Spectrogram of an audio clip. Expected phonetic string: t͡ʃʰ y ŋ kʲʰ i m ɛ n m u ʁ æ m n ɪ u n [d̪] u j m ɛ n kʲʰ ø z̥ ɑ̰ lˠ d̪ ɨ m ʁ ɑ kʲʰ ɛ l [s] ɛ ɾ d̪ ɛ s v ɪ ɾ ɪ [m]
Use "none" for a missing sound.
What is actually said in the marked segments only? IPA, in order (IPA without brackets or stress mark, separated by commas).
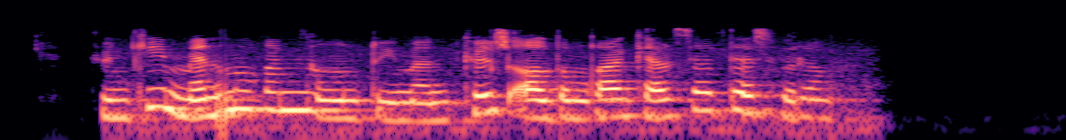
t̪, s, ŋ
